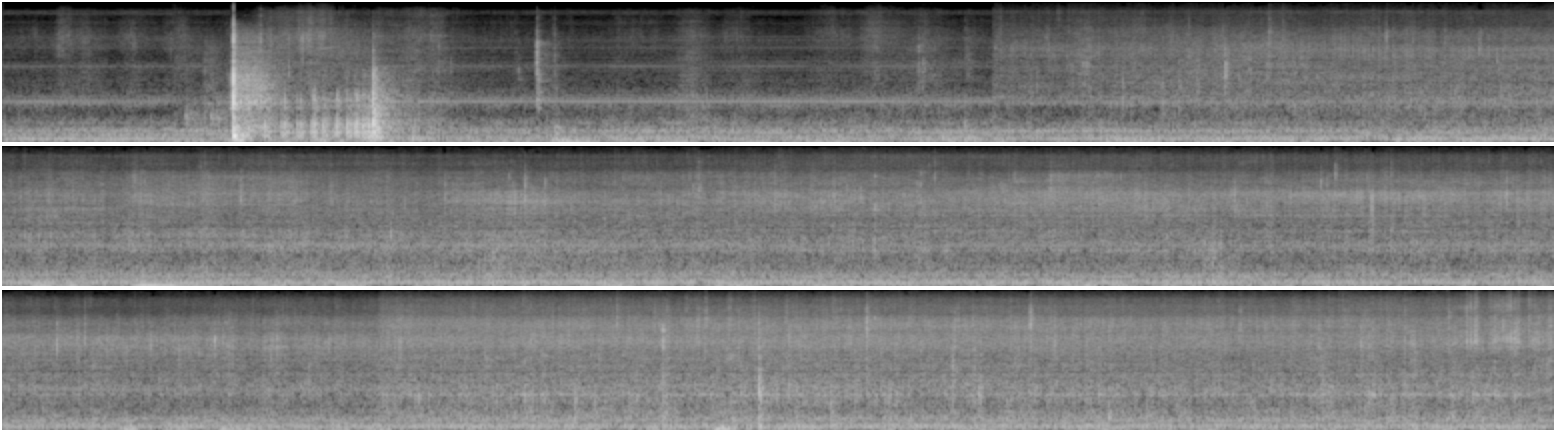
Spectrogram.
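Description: A short clatter about a second and a half in, then grated mozzarella and a spinach-and-egg mixture sizzling in a frying pan. The sizzle grows louder toward the end.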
